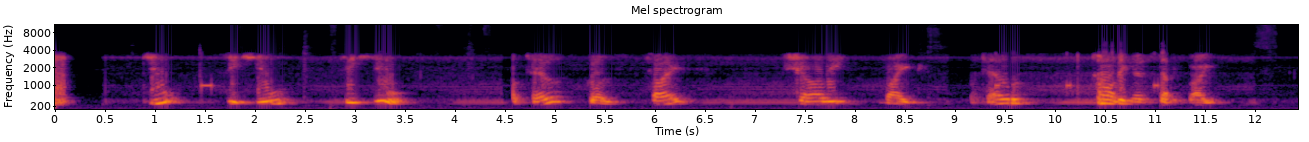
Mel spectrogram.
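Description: An analogue FM voice transmission received on the ICOM IC-705 and heard through its built-in speaker: a thin, telephone-like radio voice talking in short phrases, with a faint steady high whine underneath.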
